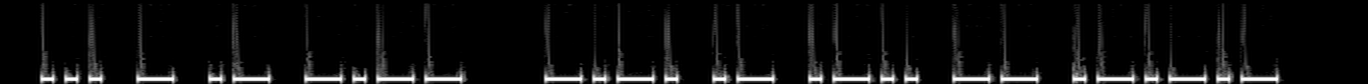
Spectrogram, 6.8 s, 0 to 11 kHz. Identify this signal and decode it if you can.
Morse code, heard as a keyed tone, about 20 wpm, 700 Hz. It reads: STAY CALM.
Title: Sentences with 7-Word Phrases - 20wpm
